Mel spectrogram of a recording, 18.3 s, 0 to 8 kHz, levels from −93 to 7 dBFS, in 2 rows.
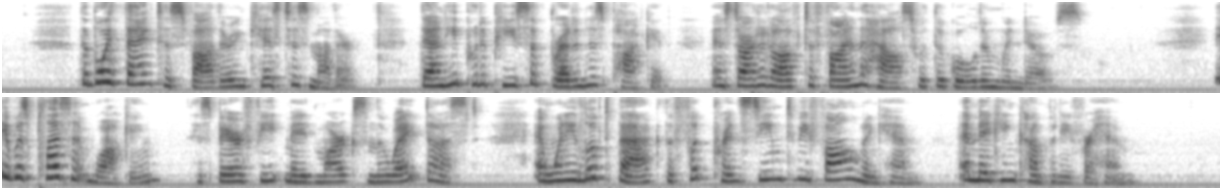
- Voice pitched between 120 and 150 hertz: No, high, 230 Hz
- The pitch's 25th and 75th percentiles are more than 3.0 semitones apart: Yes, average, 5.0 semitones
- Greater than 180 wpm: Yes, average, 195 wpm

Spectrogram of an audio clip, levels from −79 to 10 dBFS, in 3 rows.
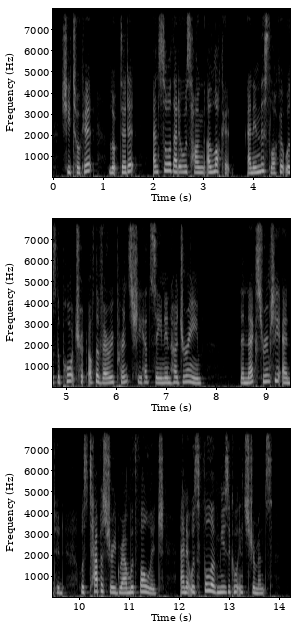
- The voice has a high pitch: Yes, very high, 250 Hz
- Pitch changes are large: No, narrow, 2.6 semitones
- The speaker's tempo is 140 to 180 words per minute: No, average, 200 wpm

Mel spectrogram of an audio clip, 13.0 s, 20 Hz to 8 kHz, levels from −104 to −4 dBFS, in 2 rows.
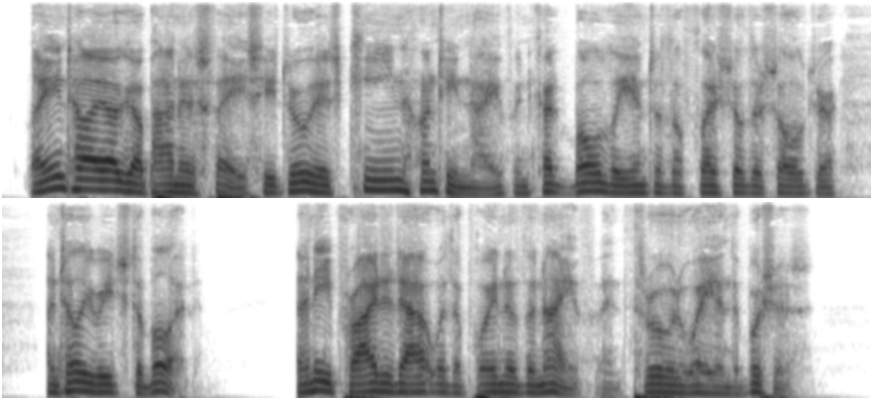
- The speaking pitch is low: Yes, low, 115 Hz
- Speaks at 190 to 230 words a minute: Yes, average, 200 wpm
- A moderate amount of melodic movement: Yes, average, 3.4 semitones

